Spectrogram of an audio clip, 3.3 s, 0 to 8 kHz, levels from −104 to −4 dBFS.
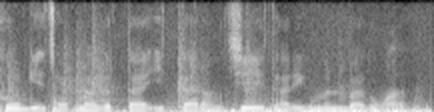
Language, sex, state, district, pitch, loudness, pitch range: Garo, male, Meghalaya, West Garo Hills, 115 Hz, -14 LUFS, 105-120 Hz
